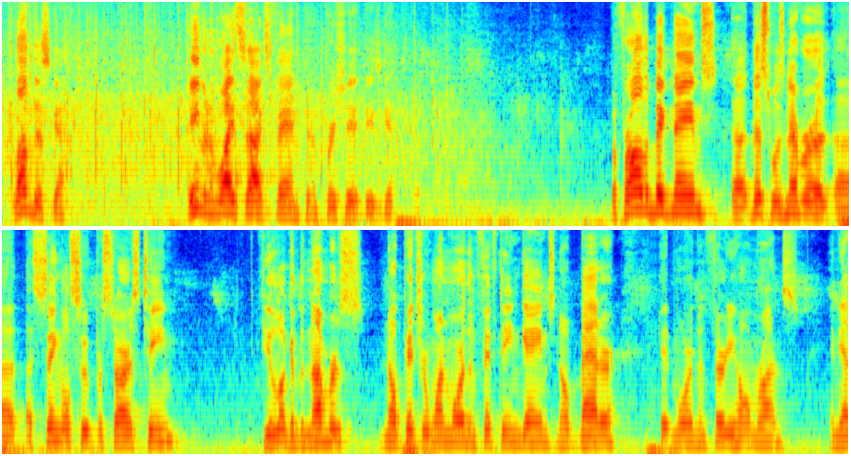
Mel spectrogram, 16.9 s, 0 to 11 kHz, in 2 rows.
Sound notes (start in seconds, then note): 4.5 laughter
